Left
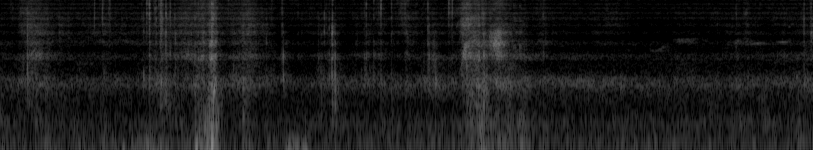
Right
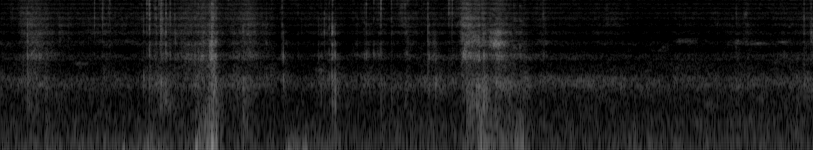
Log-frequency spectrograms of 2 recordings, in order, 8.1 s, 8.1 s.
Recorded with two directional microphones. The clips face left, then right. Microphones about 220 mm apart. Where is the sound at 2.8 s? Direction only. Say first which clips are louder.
Even; 10° right (ahead or behind).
